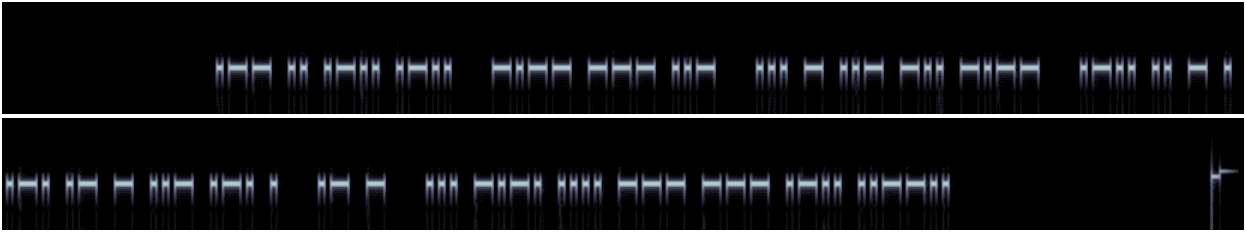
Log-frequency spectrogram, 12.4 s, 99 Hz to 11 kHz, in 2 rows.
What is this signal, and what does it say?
Morse code, heard as a keyed tone, about 37 wpm, 700 Hz. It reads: WILL YOU STUDY LITERATURE AT SCHOOL?
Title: Sentences from Top 1000 Words - Review Part 3 - 40wpm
